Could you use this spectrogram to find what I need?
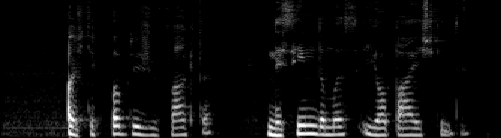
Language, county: Lithuanian, Vilnius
